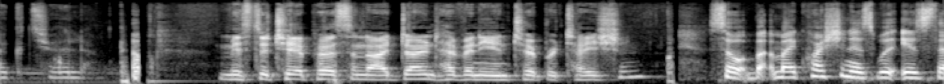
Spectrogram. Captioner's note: speaking French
